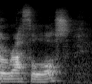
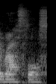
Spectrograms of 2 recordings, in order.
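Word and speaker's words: Rathalos: on the channel besides you're not saying it right it's greater ra they they change that oh it's a lot i believe they just say wrathless now um it's not to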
